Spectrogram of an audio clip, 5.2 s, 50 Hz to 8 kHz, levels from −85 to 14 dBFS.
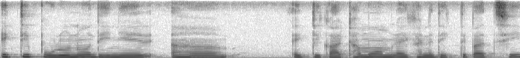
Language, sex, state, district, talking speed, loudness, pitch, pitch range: Bengali, female, West Bengal, Kolkata, 105 wpm, -20 LUFS, 235 Hz, 220-245 Hz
